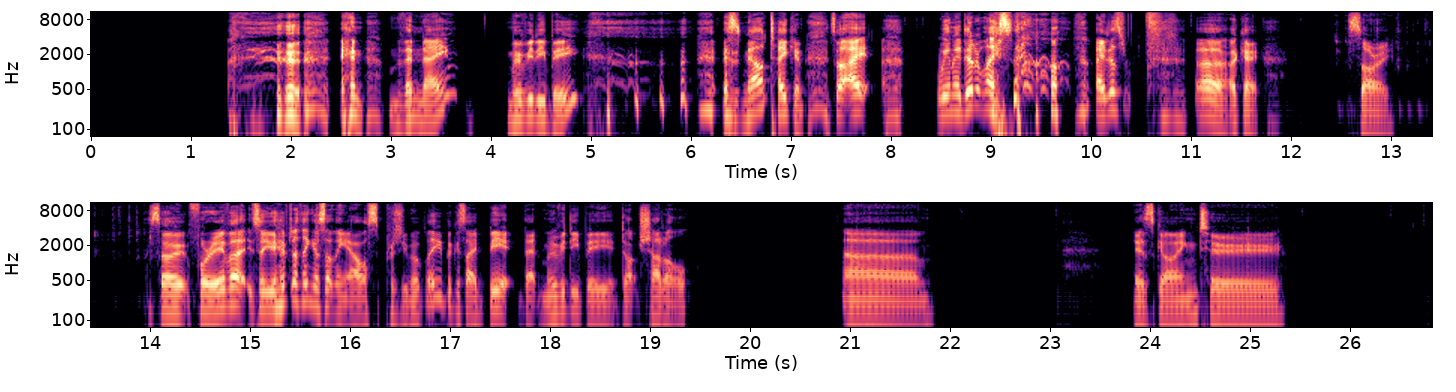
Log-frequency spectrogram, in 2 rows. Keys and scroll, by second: 12.5-15.4 typing, 15.7 Return.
